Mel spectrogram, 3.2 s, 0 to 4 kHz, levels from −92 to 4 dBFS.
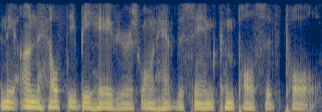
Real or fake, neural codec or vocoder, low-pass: fake; codec, 16 kHz, 4.8 kbps, FACodec; 3.6 kHz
